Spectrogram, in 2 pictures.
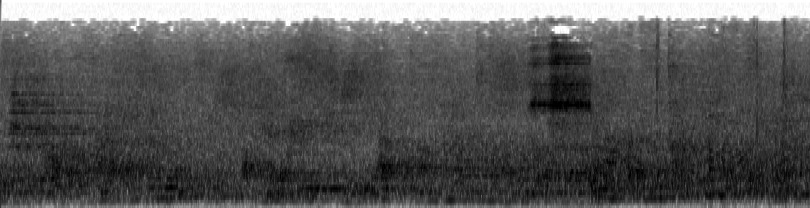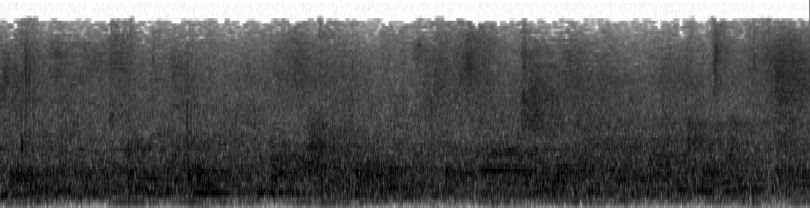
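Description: Indistinct chatter of many people talking at once, echoing in a large hall, at a steady level; a short high-pitched sound cuts through about four seconds in.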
